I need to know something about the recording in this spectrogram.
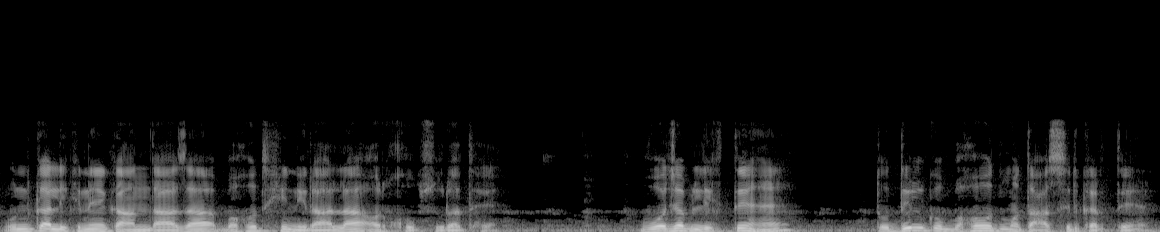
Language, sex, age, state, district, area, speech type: Urdu, male, 30-45, Bihar, Purnia, rural, spontaneous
